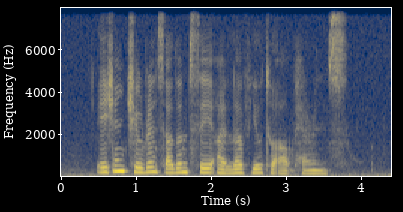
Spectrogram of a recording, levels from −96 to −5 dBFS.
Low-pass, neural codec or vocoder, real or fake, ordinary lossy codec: none; none; real; none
